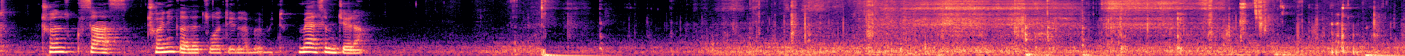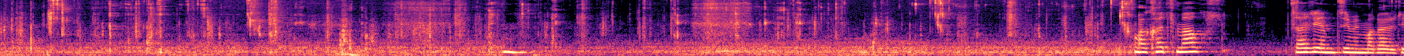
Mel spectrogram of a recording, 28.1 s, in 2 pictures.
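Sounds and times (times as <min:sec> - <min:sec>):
low hum: 0:03.7 - 0:25.4
chewing food: 0:04.9 - 0:27.0.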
